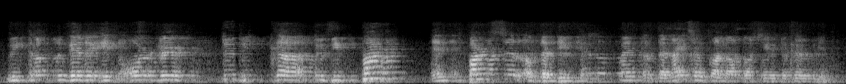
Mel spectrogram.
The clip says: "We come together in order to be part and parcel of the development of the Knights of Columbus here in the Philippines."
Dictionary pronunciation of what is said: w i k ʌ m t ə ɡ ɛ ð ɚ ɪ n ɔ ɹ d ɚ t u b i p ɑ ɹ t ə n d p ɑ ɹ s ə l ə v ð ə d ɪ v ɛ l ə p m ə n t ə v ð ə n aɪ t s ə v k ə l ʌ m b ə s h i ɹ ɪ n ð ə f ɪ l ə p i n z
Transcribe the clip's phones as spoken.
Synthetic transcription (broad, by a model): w i k ʌ m t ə ɡ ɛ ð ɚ ɪ n ɔ ɹ d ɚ t u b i p ɑ ɹ t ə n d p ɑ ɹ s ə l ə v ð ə d ɪ v ɛ l ə p m ə n t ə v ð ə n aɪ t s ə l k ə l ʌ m ə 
